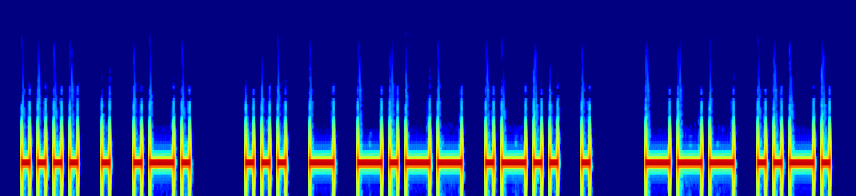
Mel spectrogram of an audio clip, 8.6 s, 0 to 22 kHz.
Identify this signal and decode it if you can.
Morse code, heard as a keyed tone, about 15 wpm, 700 Hz. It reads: HER STYLE OF
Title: Sentences from Top 800 Words 15wpm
